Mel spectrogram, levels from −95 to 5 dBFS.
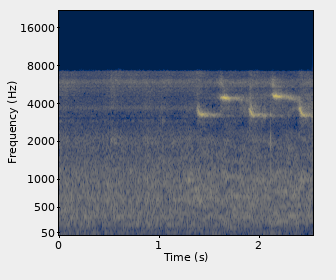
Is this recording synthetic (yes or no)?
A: yes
